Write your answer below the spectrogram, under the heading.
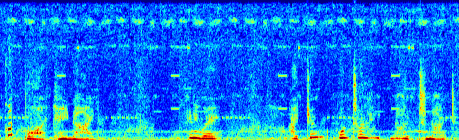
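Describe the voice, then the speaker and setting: A woman playing a motherly, brisk adventurer in an audio drama, with an earnest manner. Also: high-pitched, very animated. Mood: pensive. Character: motherly, brisk female alien-fighting adventurer. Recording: clearly noisy background.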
